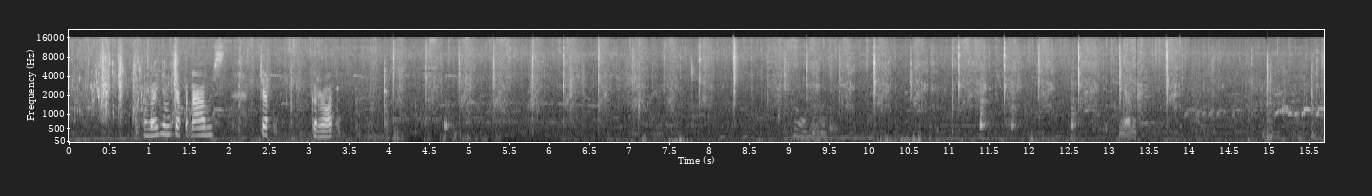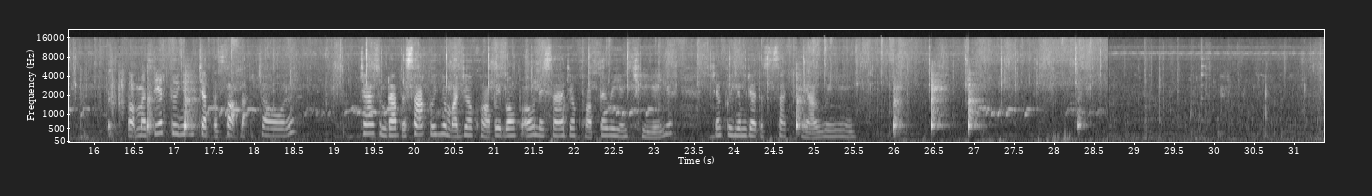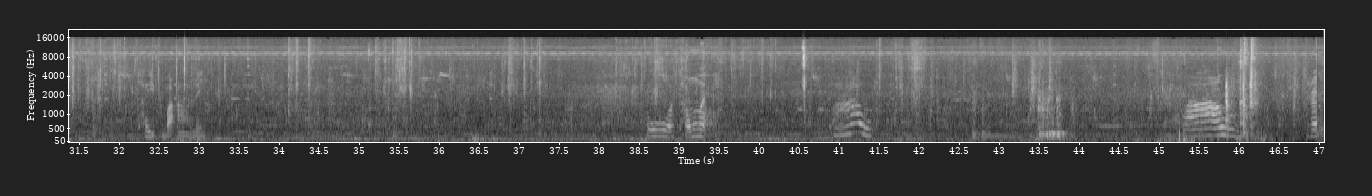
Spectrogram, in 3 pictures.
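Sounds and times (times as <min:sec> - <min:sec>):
wet stirring and squelching: 0:00.0 - 0:28.7.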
